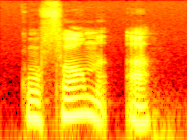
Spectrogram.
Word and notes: fitting: /fɪ.tɪŋ/; American English; [fɪ.tɪŋ]

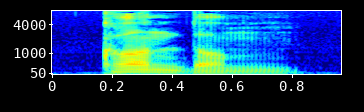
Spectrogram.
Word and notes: capote: [yn ka.pɔt]; France (Île-de-France)

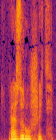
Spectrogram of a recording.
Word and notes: разрушить: /rɐzˈruʂɨtʲ/

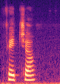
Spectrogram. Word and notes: trash: American English; [tɹæʃ]

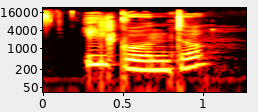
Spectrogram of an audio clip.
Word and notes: check: American English; [tʃɛk]

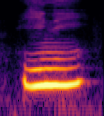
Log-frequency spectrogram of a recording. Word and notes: jiný: /jɪniː/

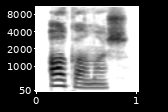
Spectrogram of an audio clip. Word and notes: convenable: France; /kɔ̃v.nabl/

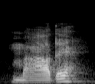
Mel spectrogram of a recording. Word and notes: Made: /ˈmaːdə/

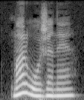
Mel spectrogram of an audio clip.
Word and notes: мороженое: /mɐ.ˈro.ʐɨ.nə.jə/; moroženoje

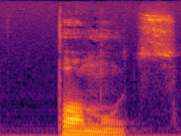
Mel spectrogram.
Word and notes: aiutare: [a.ju.ˈta.re]

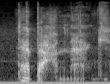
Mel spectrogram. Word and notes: tabarnak: Québec; [ta.baʁ.nak]; /ta.baʁ.nak/

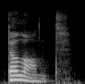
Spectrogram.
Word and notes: талант: /tɐˈlant/; talant

